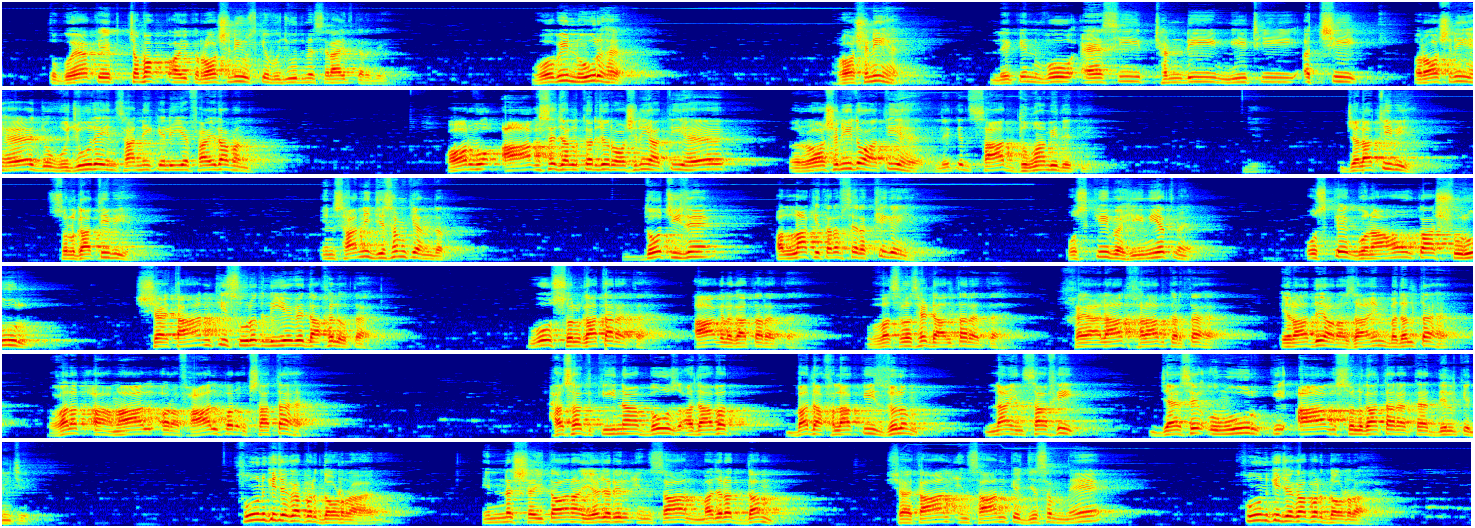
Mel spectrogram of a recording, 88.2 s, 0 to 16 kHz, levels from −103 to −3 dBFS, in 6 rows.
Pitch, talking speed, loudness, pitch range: 200 Hz, 115 wpm, -17 LUFS, 175-245 Hz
